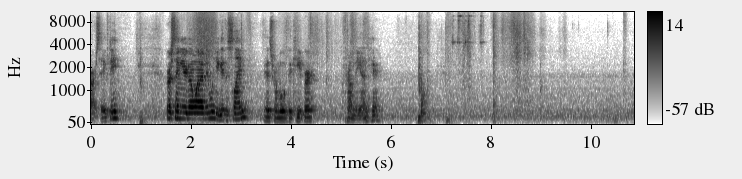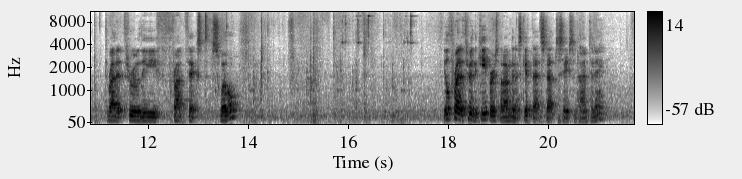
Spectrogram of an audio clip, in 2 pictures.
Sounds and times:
Speech: 0:00.0 - 0:00.6, 0:01.5 - 0:05.9, 0:11.1 - 0:13.9, 0:17.9 - 0:21.2
Inside, small room: 0:00.0 - 0:21.7.

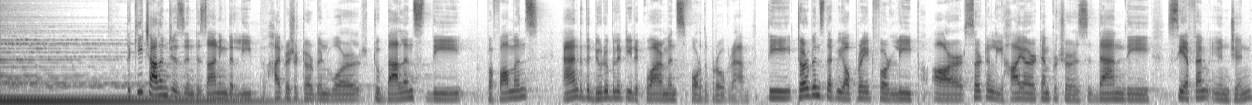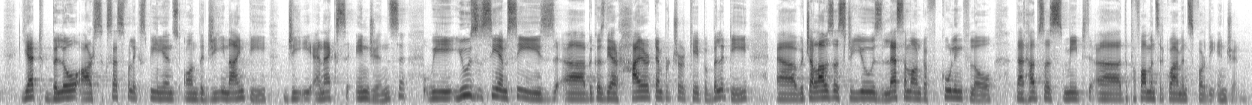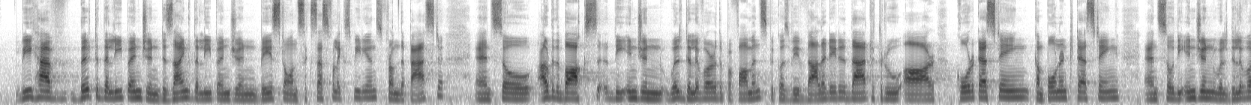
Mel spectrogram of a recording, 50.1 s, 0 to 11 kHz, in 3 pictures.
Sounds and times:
Speech: 0:01.7 - 0:50.0.

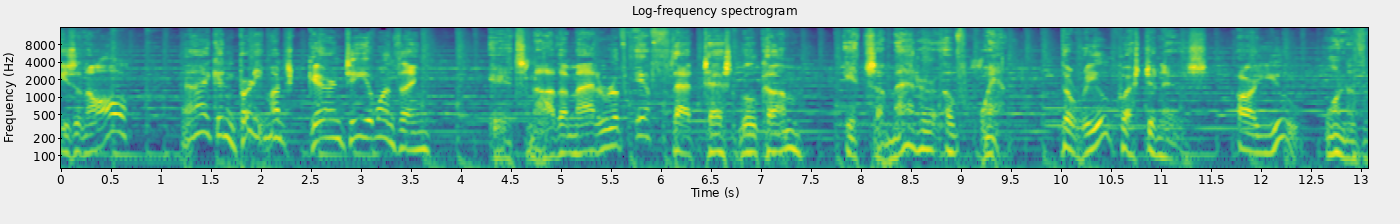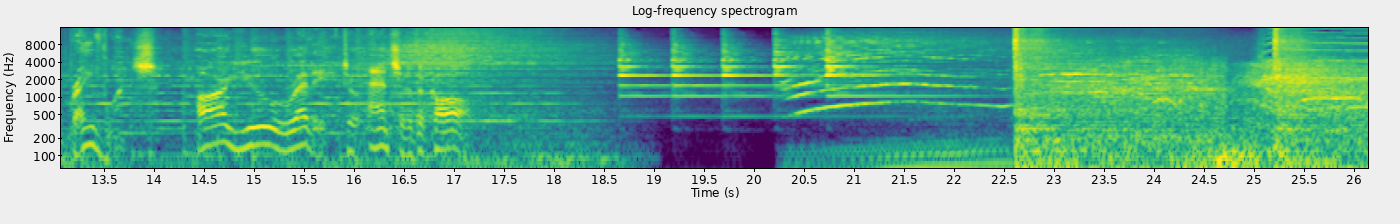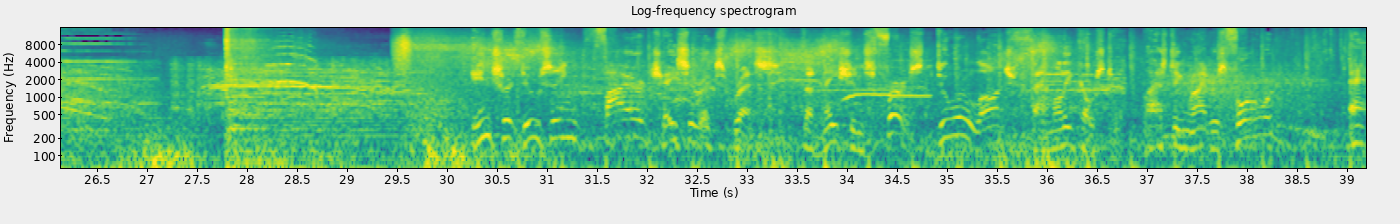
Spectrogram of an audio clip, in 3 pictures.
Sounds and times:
Police car (siren): 0:20.3 - 0:24.6.

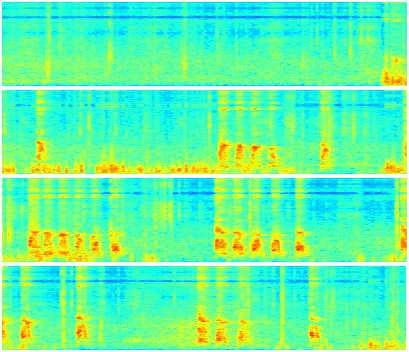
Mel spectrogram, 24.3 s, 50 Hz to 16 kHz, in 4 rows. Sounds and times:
Walk, footsteps: 0:00.4 - 0:16.0, 0:19.1 - 0:24.2.

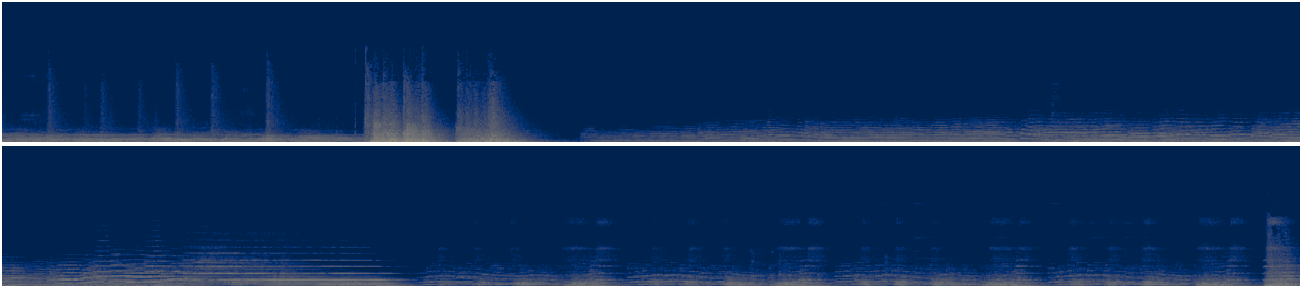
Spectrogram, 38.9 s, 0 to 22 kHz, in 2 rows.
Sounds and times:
French horn: 0:00.0 - 0:06.2, 0:08.6 - 0:38.9
Orchestra: 0:00.0 - 0:38.9.

